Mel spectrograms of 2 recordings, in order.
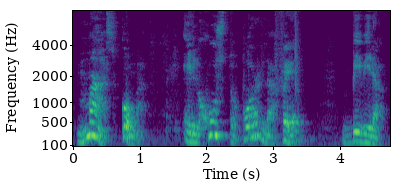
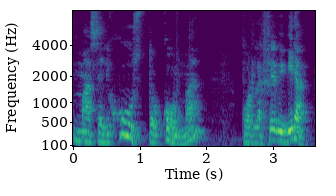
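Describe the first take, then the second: First: The break comes after the word más. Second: The break comes after the word justo. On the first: The one made righteous by faith will live. The speaker calls it right. "lo que quiere decir el apóstol es lo siguiente, más, coma, el justo por la fe vivirá" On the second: The righteous person lives by faith every day. The speaker calls it wrong. "Nosotros tendemos a ponerle una coma para decir más el justo, coma, por la fe vivirá. Y estamos leyendo mal"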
